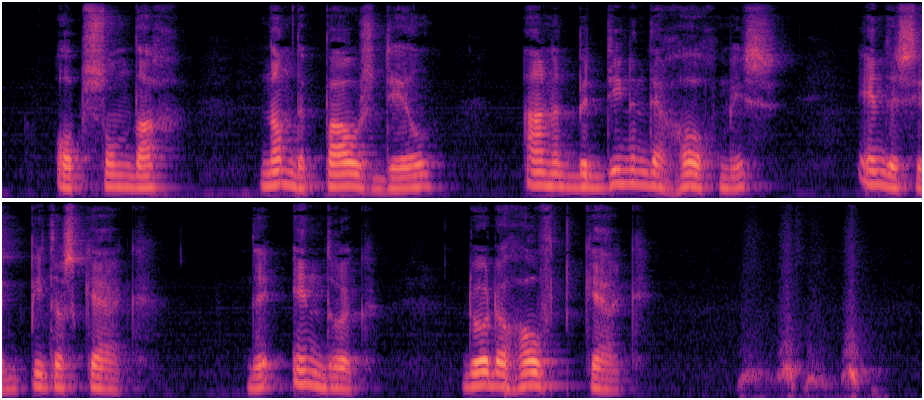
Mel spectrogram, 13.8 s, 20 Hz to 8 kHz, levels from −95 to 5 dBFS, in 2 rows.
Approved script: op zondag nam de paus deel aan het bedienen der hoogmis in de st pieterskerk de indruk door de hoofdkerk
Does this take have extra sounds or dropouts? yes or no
yes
